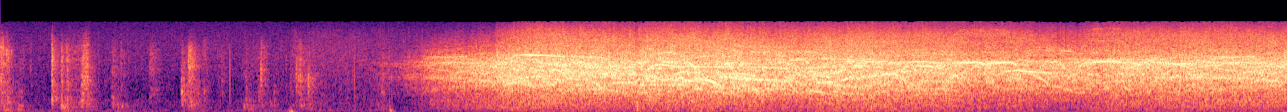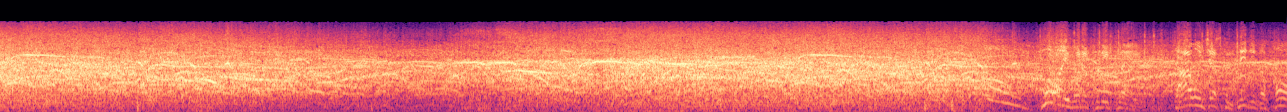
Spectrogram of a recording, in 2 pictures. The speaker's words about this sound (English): And the crowd is going wild.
